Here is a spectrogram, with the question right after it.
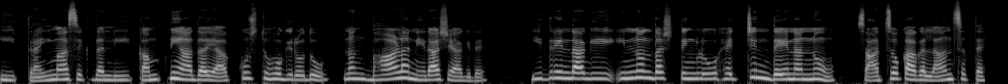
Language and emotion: Kannada, sad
